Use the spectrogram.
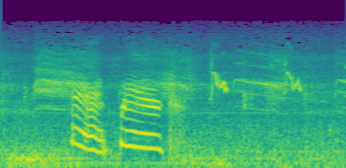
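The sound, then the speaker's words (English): Outdoors, two loud, clear bird calls ring out back to back, followed by a few fainter, higher chirps against steady background noise. Nobody speaks. “And even now, hey, I'm here, I'm walking around, I'm trying to do the whole, you know, walk and talk, and there's birds.”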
